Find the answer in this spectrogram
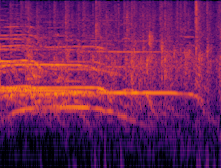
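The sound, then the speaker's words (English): An audience at a live show applauds itself at the start of the show, a dense wash of clapping with high whistles and cheers gliding over it, holding loud for about two seconds before easing slightly. “Yeah, clap this it is up really for yourselves.”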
